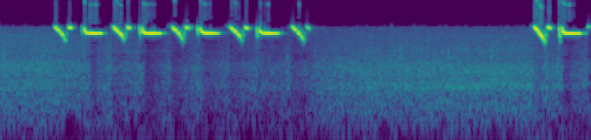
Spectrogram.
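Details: Cinereous tit song used as a master recording for training songbirds: bright whistled two-part notes, each dropping then levelling, repeated quickly in a run of about seven, a pause, then a new burst.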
